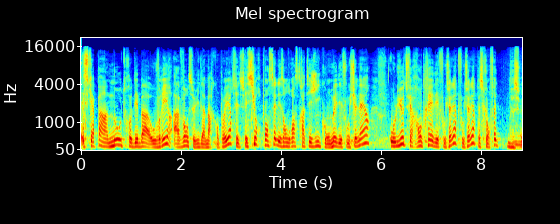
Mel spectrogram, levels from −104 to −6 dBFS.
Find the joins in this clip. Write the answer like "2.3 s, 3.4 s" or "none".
2.1 s, 3.3 s, 6.1 s, 7.5 s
